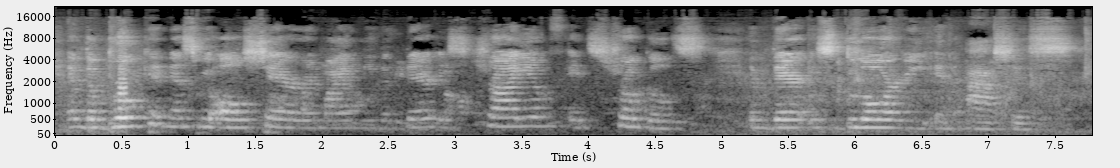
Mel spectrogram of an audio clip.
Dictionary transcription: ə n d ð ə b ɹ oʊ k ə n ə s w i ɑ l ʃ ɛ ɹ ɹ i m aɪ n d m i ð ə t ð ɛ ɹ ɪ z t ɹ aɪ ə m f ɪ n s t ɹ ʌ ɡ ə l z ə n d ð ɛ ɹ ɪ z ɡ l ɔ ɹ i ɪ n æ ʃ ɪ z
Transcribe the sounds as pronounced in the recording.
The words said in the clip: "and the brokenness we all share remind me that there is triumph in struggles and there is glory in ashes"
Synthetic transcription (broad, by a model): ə n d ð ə b ɹ oʊ k ə n ə s w i ɑ l ʃ ɛ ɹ ɹ i m aɪ n d m i ð ə t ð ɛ ɹ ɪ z t ɹ aɪ ə m f ɪ n s t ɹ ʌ ɡ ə l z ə n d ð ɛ ɹ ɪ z ɡ l ɔ ɹ i ɪ n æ ʃ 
